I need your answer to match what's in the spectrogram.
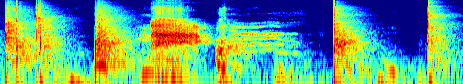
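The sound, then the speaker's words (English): Loud, sharp hand claps in a steady church rhythm, a switched clap pattern used when there is no music, about five evenly spaced strikes roughly half a second apart, with brief wordless vocal sounds between them. “Then we switch the clap.”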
